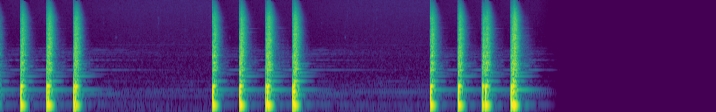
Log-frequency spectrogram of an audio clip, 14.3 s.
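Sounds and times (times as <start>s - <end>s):
pataflafla drum rudiment: 0.0s - 1.8s, 4.3s - 6.1s, 8.6s - 10.6s.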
